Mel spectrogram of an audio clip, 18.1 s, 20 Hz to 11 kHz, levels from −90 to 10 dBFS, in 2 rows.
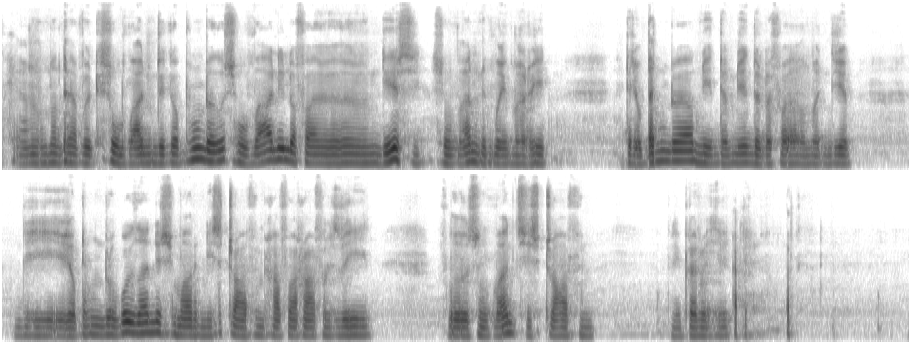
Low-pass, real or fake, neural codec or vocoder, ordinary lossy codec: none; fake; autoencoder, 22.05 kHz, a latent of 192 numbers a frame, VITS, trained on one speaker; none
